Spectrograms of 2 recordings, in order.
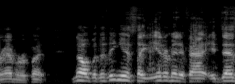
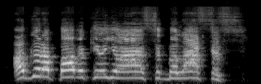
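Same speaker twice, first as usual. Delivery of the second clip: shrill, very high-pitched, loud holler; 12 semitones higher, 5 dB louder than usual. Performing a requested movie line: imitating Loomis yelling. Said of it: "could you please yell, ... in the voice of Loomis".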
